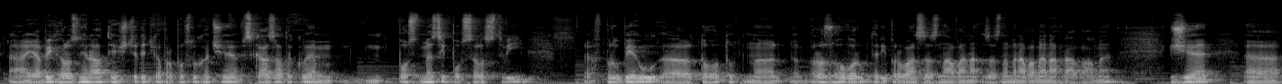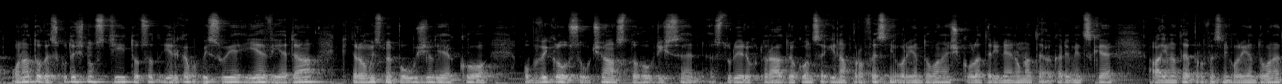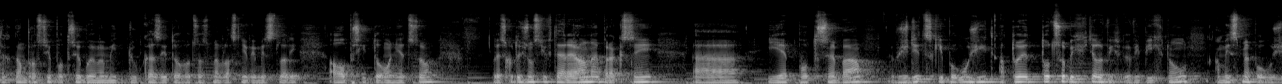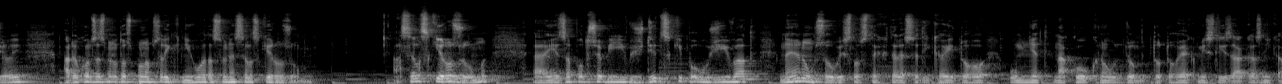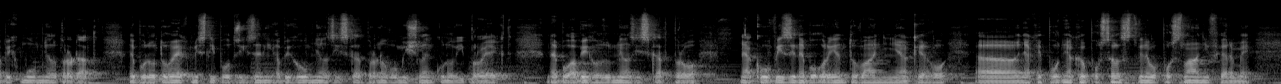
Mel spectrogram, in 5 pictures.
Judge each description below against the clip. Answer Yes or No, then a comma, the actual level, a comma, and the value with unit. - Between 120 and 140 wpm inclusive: No, average, 160 wpm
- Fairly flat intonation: No, average, 3.7 semitones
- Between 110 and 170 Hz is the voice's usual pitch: No, very low, 95 Hz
